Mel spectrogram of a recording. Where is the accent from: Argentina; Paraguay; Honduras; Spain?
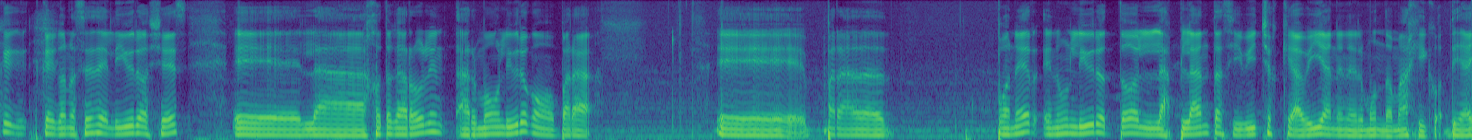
Argentina; Somos de acá de Argentina.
